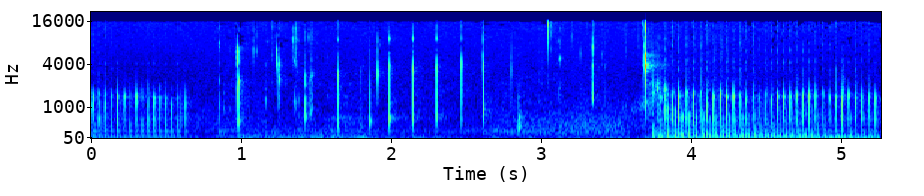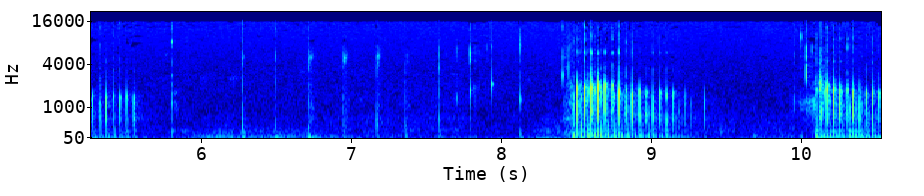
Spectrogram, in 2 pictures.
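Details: Domestic cat purring in short low rumbling bursts, each a few seconds long, separated by quieter gaps filled with sharp dry clicks and taps close to the microphone.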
